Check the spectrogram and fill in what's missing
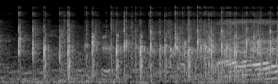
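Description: An audience claps at a Balinese Calonarang dance-drama performance at Pura Alas Angker temple, starting as scattered, separate claps that quickly build into dense, steady applause, with voices underneath.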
